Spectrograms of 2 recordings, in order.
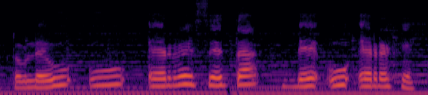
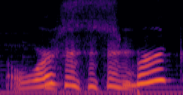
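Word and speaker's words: Würzburg: W U R Z B U R G. No puedo pronunciar eso. – Wurzburg Wurzburg Ok.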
